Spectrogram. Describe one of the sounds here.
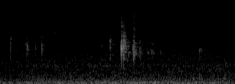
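An egg cracks against a metal bowl.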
